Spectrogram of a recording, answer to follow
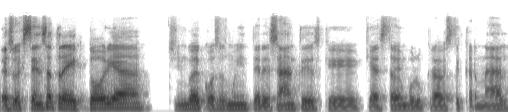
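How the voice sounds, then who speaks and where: In a quiet background, a man with a medium pitch and ordinary pitch variation uses a normal speaking voice. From Mexico. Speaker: podcast host. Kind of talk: casual interview; show intro and outro.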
